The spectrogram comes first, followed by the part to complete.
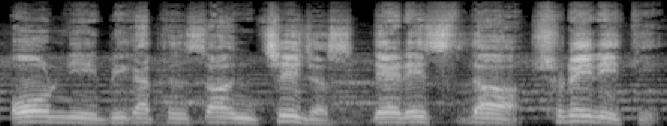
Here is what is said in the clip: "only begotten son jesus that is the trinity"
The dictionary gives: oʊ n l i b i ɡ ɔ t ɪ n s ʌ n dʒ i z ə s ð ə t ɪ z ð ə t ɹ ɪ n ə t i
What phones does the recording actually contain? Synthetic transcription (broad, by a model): oʊ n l i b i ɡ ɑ t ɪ n s ʌ n tʃ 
